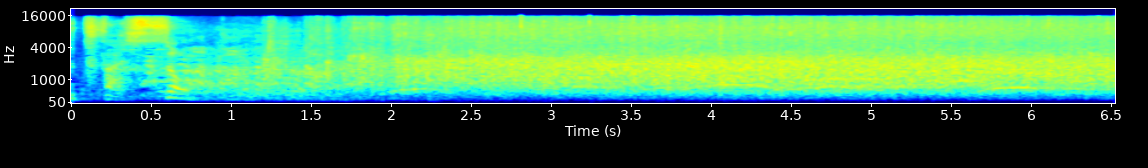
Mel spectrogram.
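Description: An audience applauds and cheers loudly.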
